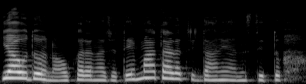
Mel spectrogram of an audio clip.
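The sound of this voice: Reading in an unforced voice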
